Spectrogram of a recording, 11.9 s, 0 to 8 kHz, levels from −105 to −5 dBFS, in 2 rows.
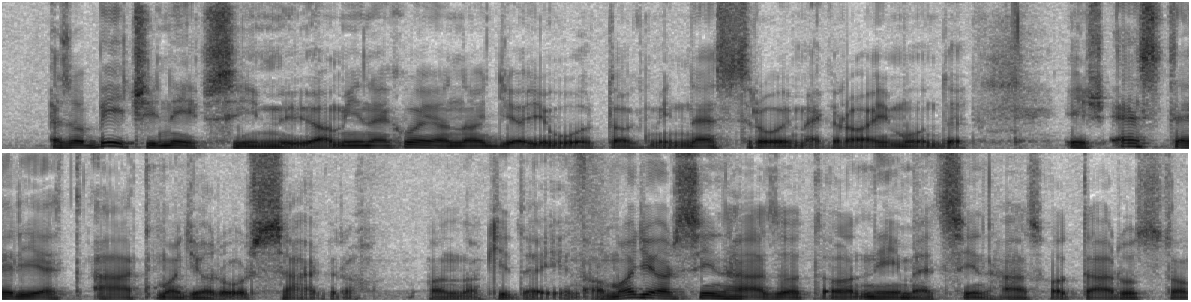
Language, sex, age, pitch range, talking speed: Hungarian, male, 50-69, 80-115 Hz, 130 wpm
